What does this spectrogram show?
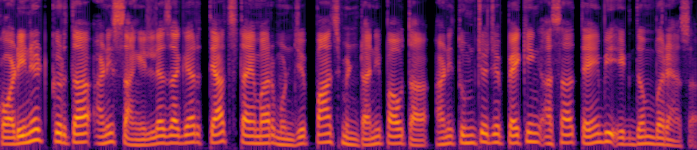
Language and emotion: Goan Konkani, neutral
